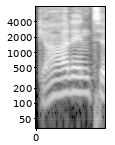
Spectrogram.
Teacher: Notice that those words, got and into, they're together. They sound like all one word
